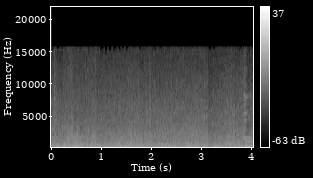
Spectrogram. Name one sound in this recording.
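Water rushes and splashes.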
